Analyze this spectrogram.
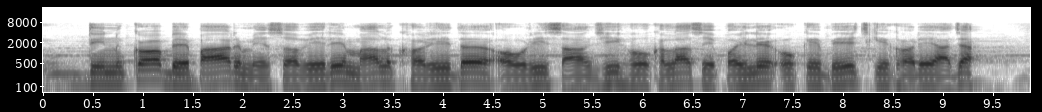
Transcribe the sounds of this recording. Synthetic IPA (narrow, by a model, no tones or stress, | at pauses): d̪inkabjepaɾmesəbeɾemalkʰəɾid̪əɔ̰ʊɾisãd͡ʒʱiɦokʰlasepəɦɪleʔokebet͡ʃkeɡʱəɾead͡ʒa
